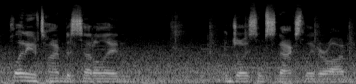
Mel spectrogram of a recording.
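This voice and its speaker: A man filming a travel vlog in an airplane cabin, talking straight to his viewers in a relaxed, reflective way. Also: mid-range voice, fairly quick, loud music behind the voice. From Canada. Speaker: travel vlogger. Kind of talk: casual travel vlog narration.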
